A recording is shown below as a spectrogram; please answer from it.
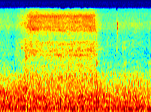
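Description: Hiss of a brass mechanical vape mod being fired and drawn on, air pulled through the atomizer over the hot coil, lasting about a second from about half a second in.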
